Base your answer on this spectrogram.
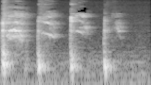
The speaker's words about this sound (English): My apologies. No. I got too excited. Yeah, yeah. The hazard of podcasting that we end up coughing all the time.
